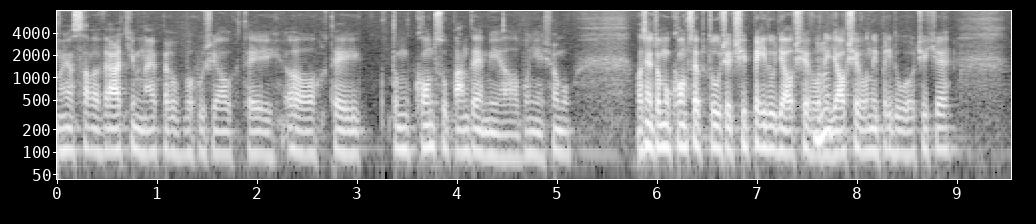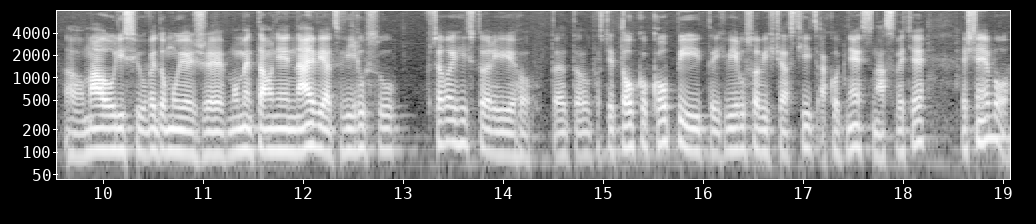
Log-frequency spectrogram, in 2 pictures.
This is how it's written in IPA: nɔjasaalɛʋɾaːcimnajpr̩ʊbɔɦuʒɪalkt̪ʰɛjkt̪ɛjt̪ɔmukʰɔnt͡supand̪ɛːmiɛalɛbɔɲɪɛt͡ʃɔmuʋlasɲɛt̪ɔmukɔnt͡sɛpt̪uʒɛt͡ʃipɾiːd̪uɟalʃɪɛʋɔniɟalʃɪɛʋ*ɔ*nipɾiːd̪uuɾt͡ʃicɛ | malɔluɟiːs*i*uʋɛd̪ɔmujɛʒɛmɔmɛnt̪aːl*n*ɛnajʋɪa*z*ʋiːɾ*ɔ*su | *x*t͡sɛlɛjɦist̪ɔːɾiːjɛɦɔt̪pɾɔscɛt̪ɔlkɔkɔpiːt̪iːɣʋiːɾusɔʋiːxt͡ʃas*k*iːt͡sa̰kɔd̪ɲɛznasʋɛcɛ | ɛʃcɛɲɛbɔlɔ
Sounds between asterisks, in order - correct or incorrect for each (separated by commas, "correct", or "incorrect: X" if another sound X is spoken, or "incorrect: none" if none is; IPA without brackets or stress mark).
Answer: correct, correct, incorrect: ɲ, incorrect: d͡z, incorrect: u, incorrect: f, incorrect: c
